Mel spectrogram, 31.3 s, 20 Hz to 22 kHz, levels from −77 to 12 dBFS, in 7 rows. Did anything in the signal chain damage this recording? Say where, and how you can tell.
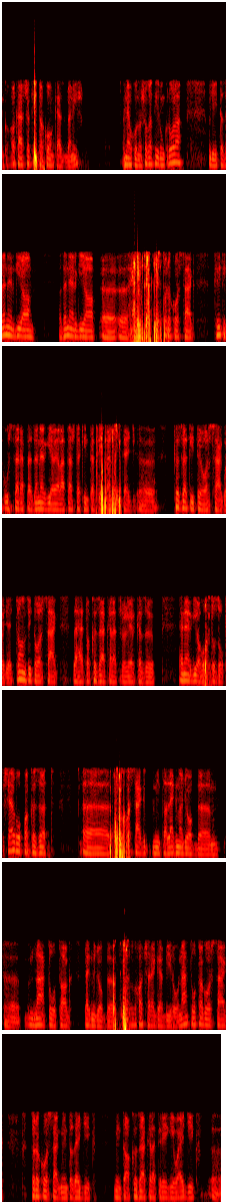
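Yes. The damage starts at the codec stage. The whole clip has the buzzy, gravelly roughness of the GSM full-rate codec at 13 kbps. Nothing gets through above 4 kHz. The excitation is rebuilt from regular pulses, keeping every third sample, so speech sounds coarse.

The radio link adds GSM bit errors at 0.62–0.85 s, 7.02–7.83 s, 10.8–11.35 s, 17.46–17.63 s, 20.06–20.47 s and 24.62–24.97 s. The third follows "kritikus szerepe az energiaellátás". The last precedes "hadsereggel bíró". Each burst brings squawks, pops and gargling. Flipped bits corrupt filter, pitch and gain values.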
